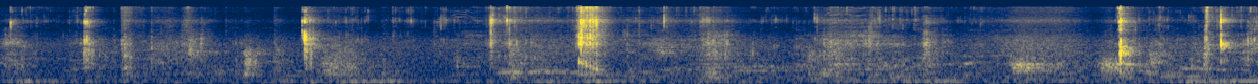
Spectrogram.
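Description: A person chewing a mouthful of momo dumplings and chow noodles: quiet wet mouth sounds with scattered sharp clicks and smacks.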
